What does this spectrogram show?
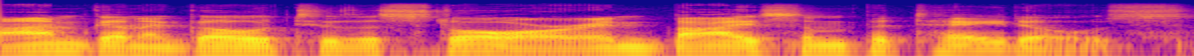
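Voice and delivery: put-on Hollywood-style American movie accent. Showing what an American accent sounds like from movies: put-on American accent. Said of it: "I know that American accent sounds like this".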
